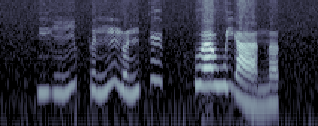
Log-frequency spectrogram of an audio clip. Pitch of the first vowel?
rising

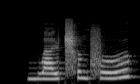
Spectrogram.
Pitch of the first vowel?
rising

